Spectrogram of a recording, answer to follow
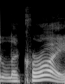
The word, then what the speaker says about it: LaCroix: word Canadian in it you should pronounce it Lacroix so it even sounds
